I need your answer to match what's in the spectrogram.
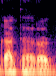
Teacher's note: huruf dal dibaca memantul ringan karena sukun di tengah kata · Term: qalqalah syugro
